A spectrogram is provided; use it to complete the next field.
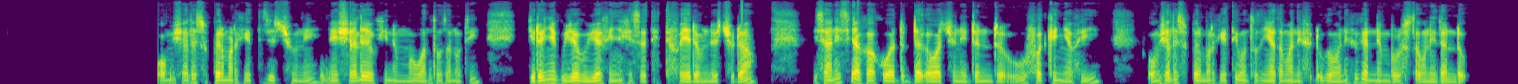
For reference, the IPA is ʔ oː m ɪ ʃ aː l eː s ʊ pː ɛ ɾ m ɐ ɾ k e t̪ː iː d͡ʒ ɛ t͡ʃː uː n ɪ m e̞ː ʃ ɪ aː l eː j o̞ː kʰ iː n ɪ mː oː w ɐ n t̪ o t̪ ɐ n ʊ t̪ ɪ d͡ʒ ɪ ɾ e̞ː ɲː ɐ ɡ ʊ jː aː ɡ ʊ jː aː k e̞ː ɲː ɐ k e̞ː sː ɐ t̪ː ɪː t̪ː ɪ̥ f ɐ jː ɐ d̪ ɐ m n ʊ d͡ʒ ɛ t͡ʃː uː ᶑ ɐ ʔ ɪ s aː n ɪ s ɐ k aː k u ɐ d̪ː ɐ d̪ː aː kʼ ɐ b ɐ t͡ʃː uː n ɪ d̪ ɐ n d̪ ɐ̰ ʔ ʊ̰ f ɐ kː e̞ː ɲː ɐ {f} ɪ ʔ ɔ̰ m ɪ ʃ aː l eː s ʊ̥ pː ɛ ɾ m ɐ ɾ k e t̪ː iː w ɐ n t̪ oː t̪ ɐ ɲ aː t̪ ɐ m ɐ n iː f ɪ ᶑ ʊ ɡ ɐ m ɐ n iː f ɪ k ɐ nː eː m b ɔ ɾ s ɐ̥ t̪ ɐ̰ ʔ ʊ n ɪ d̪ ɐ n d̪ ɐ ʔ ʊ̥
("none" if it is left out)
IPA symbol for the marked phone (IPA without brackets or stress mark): f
